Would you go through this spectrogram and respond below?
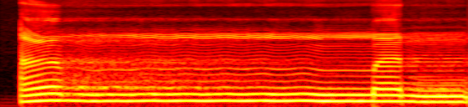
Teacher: memasukkan atau mentasdidkan dua mim masuk pada huruf mim berikutnya disertai mendengung selama 3 harakat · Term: idgham mimi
